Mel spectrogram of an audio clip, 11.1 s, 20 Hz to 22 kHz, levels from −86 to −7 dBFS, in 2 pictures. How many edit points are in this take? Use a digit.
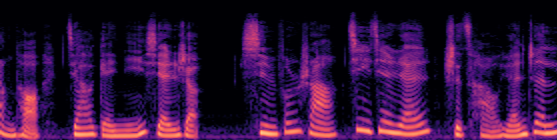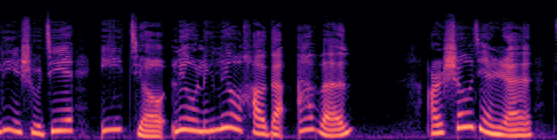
2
